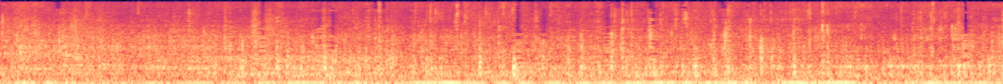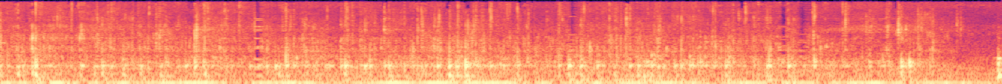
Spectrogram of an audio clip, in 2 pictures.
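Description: Steady churning bubble and hiss of kettle-boiled water at a rolling boil in a pot, continuous and fairly close, with a low rumble underneath and no voices.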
